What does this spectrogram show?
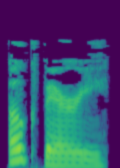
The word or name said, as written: Oakberry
